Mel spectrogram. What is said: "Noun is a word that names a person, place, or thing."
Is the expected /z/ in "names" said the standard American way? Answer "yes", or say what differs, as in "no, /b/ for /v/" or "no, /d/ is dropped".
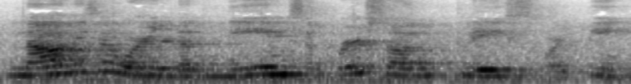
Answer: no, /s/ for /z/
